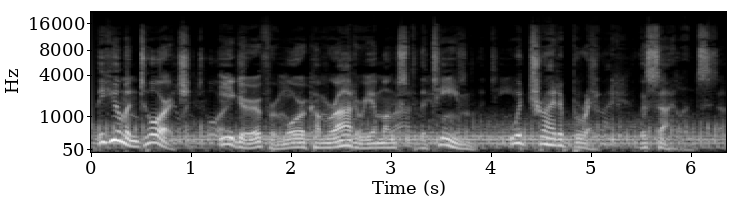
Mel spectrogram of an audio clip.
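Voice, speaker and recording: Casting: male story narrator, expressive, slightly deep, set far back amid very loud background noise. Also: measured pace. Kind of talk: scripted audio drama narration.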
